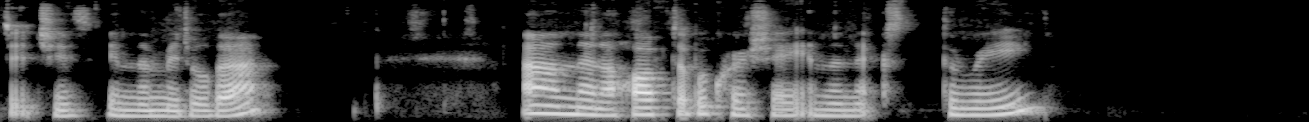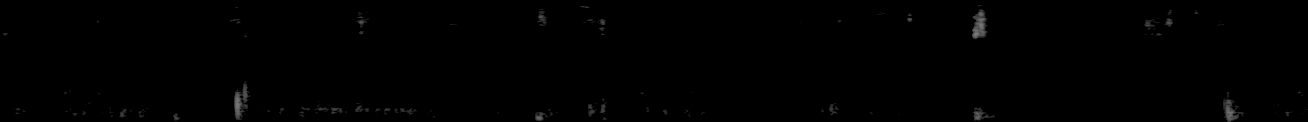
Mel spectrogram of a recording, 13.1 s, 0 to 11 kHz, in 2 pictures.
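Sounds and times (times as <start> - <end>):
woman's voice: 0.0 - 1.4, 2.6 - 5.2.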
